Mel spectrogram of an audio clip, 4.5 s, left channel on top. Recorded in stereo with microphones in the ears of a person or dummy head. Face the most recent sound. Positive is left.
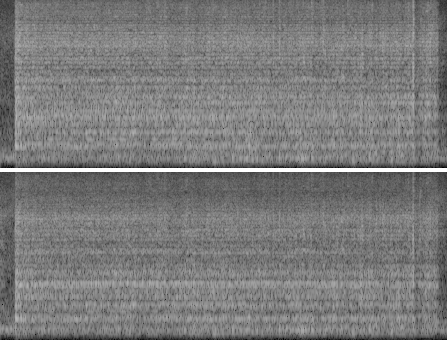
turn(degrees=15)  # may be behind; listen again after turning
